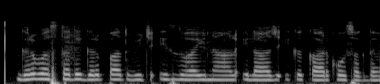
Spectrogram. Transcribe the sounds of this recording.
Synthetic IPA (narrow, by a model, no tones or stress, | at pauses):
ɡəɾbəst̪aːd̪eːɡəɾbpaːt̪ʋɪt͡ʃɪsd̪ʊaːiːnaːlɪlaːd͡ʒɪkːaːɾkʰɦoːsək̚d̪aː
